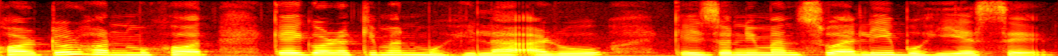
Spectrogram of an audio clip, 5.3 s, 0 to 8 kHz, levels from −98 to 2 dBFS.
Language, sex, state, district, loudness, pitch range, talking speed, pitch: Assamese, female, Assam, Kamrup Metropolitan, -13 LUFS, 225-260 Hz, 125 wpm, 245 Hz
